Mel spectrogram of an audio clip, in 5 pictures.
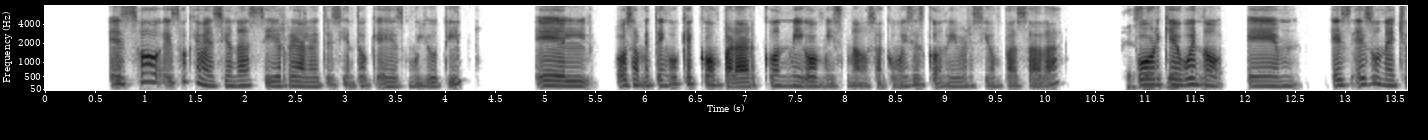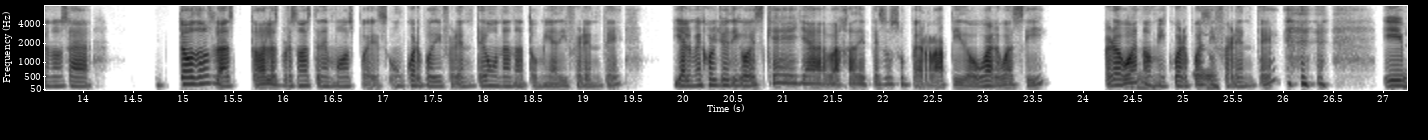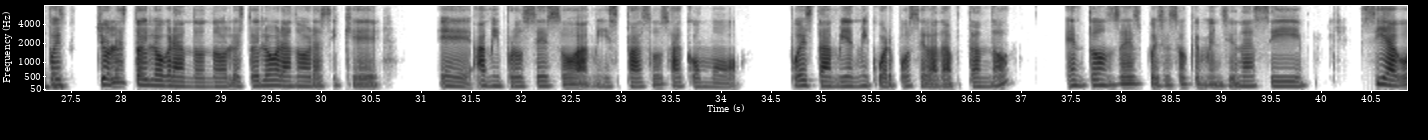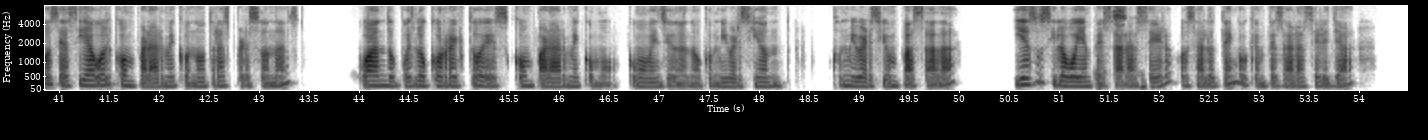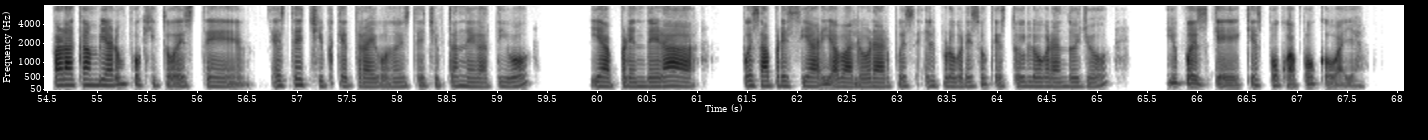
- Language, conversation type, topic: Spanish, advice, ¿Cómo puedo reconocer y valorar mi progreso cada día?
- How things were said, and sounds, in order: tapping; chuckle; other background noise; unintelligible speech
